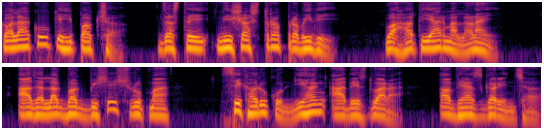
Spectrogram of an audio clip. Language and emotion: Nepali, neutral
